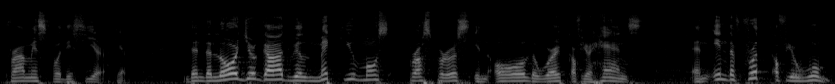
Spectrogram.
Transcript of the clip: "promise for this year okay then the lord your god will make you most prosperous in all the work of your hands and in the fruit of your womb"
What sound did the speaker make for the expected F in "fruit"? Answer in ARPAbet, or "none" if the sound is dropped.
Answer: F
